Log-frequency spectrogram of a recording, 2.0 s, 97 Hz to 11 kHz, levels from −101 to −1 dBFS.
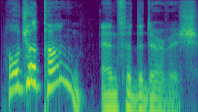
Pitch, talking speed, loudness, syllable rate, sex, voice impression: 175 Hz, 180 wpm, -20 LUFS, 5.5 syllables/s, male, masculine, very adult-like, powerful, slightly unique, slightly intense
